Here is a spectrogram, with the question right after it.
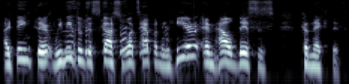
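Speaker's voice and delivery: in-character loud reprimand; loud stern lecture. Acted. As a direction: call out a friend's behavior. In-character rebuke to Zake.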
